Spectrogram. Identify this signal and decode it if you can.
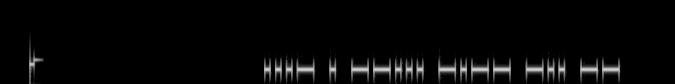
Morse code, heard as a keyed tone, about 22 wpm, 700 Hz. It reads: VE7YDM
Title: DXCC-100 Call Signs - 6 Characters - Repeated 2x - 22wpm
